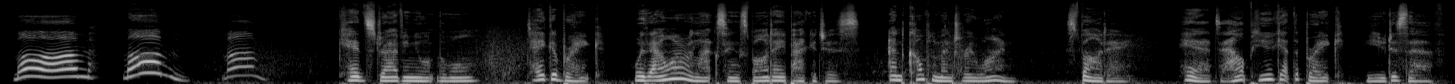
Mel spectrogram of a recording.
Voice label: Relaxing, warm/friendly; en-GB

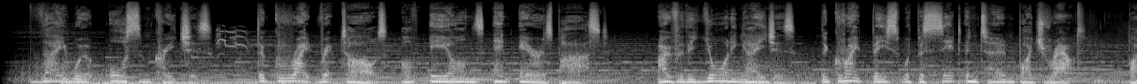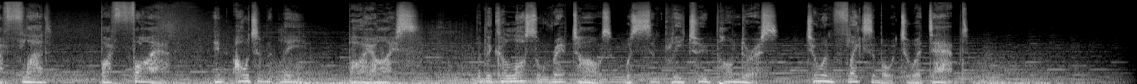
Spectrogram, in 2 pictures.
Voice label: Dinosaur Sample (with SFX), en-AU

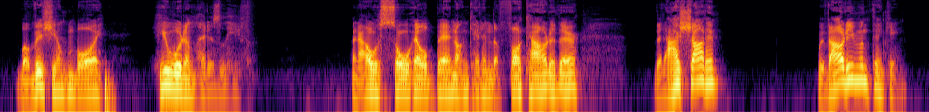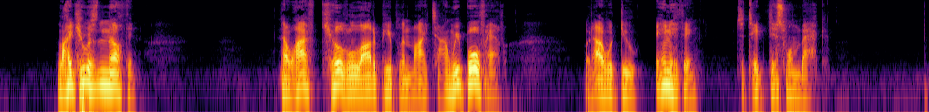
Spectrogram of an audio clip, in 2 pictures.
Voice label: Southern state american

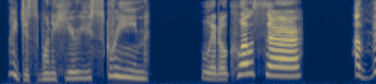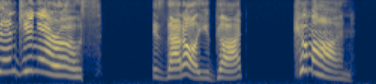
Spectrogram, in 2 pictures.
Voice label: character us

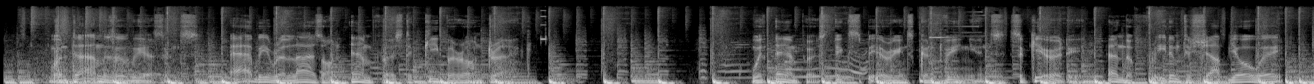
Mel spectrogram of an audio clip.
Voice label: Commercial, en-AU

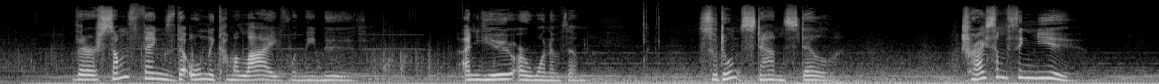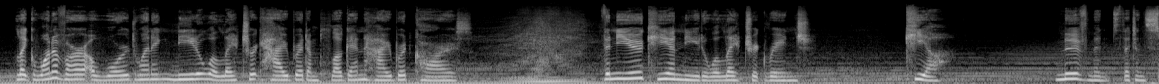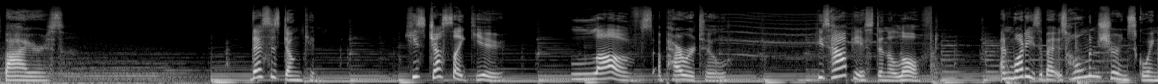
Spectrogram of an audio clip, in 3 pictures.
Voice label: Commercial, en-GB

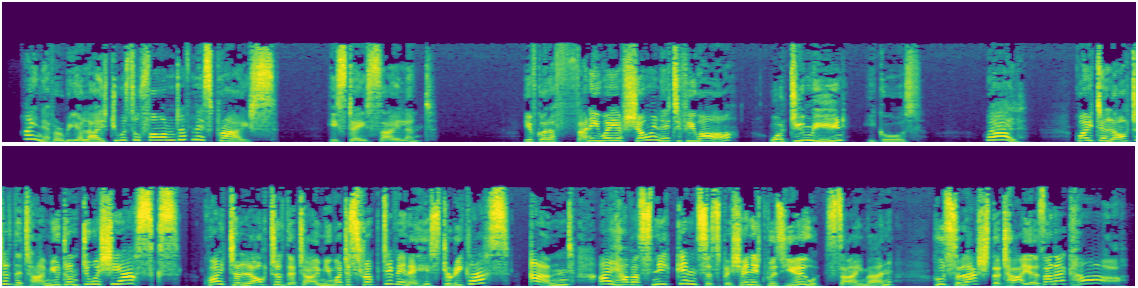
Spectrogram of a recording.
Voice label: Welsh adult

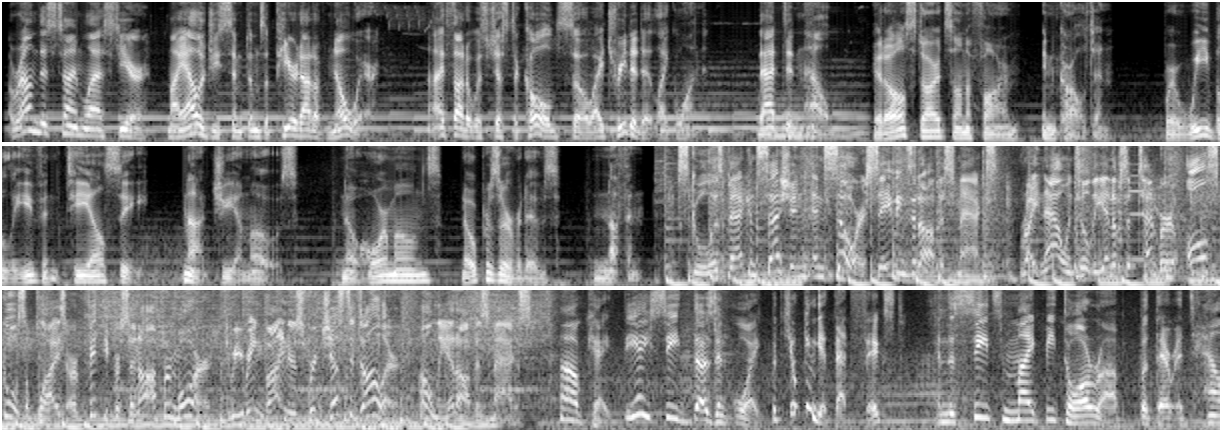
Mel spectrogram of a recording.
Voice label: Commercial

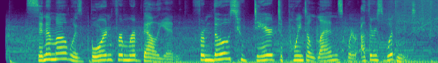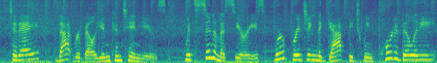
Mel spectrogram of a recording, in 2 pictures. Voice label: Narration

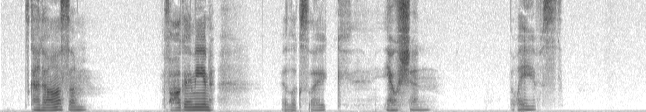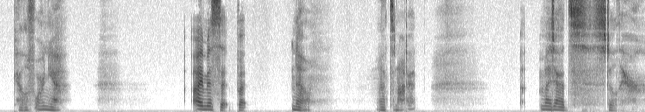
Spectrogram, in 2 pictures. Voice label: vocal fry

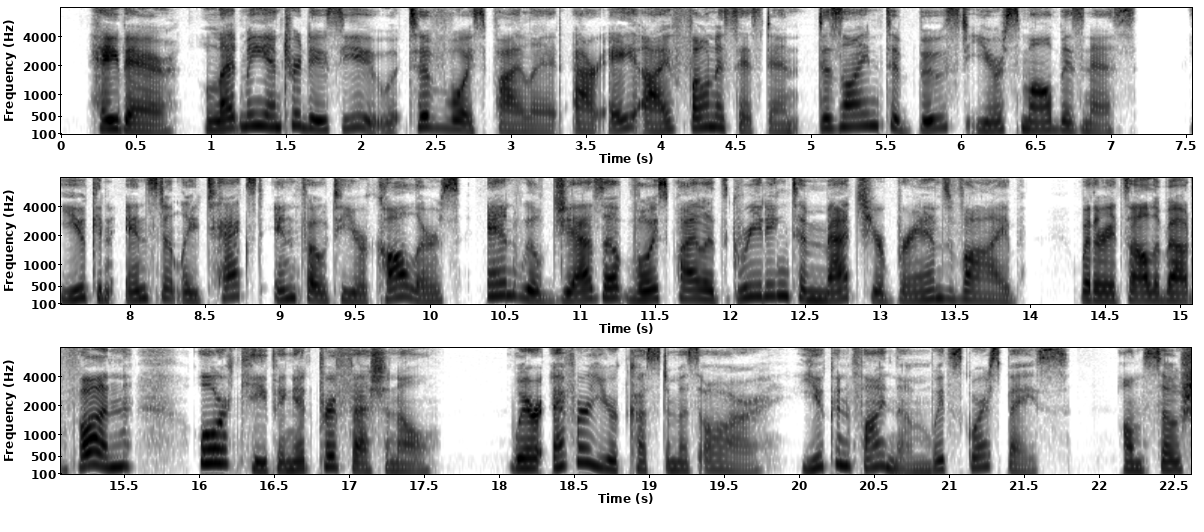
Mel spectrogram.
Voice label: US Accent

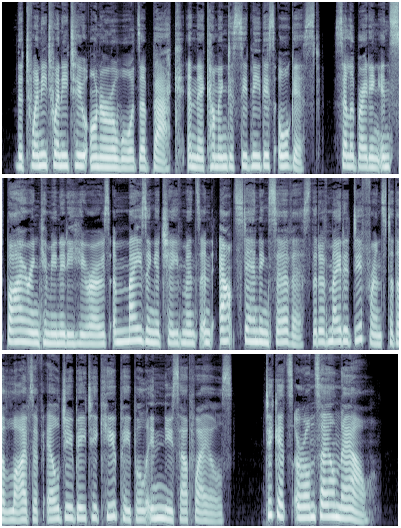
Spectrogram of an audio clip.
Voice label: Awards Promo; Honour Awards

